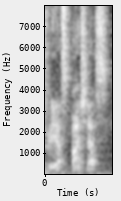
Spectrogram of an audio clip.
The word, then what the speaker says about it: Rías Baixas: The name of the area we're looking at first is Rías Baixas. That's the nearest pronunciation in the way it's pronounced.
